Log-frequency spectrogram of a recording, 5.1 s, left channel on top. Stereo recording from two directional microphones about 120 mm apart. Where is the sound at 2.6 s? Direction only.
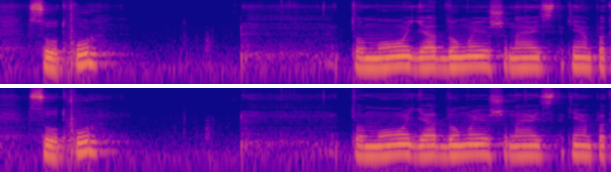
45° left (ahead or behind).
